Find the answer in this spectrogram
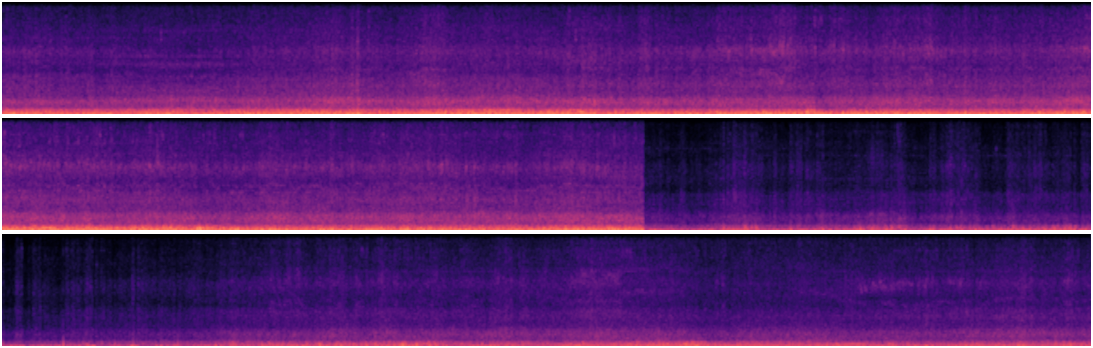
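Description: Motorcycle cruising at highway speed: a steady engine note under heavy wind rush on the microphone. About two-thirds of the way through, the wind noise drops suddenly and the sound turns quieter and duller.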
